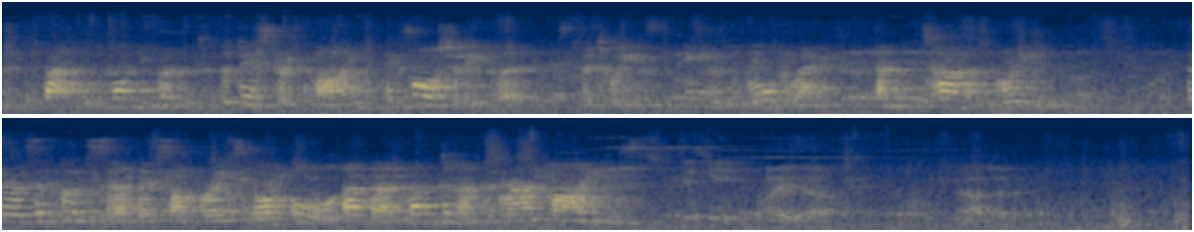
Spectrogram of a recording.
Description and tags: London Underground Announcement in Bank Station
Recording of an announcement in Bank Station- London Underground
